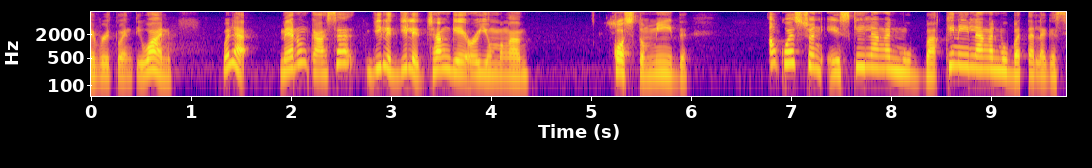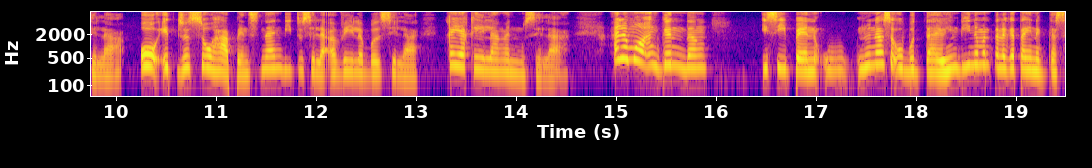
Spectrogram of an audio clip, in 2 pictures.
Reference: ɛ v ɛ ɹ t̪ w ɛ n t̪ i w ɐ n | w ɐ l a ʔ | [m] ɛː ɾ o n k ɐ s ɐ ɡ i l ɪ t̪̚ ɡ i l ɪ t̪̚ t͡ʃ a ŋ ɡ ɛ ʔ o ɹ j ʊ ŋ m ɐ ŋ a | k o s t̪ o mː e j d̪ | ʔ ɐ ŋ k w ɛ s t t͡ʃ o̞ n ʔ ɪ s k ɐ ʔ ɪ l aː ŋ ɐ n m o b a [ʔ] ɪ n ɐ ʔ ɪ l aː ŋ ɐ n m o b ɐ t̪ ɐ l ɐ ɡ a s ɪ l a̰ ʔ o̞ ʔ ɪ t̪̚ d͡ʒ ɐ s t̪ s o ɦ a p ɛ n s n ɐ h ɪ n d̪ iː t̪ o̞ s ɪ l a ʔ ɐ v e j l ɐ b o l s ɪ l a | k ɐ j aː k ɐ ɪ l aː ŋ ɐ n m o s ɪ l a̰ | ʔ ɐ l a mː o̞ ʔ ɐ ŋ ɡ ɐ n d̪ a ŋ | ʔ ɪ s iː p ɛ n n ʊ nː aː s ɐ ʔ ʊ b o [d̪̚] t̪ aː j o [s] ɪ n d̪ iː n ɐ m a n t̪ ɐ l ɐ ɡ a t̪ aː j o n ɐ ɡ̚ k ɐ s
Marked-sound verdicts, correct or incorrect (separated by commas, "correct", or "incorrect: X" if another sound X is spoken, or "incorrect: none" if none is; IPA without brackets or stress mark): correct, incorrect: k, correct, incorrect: h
